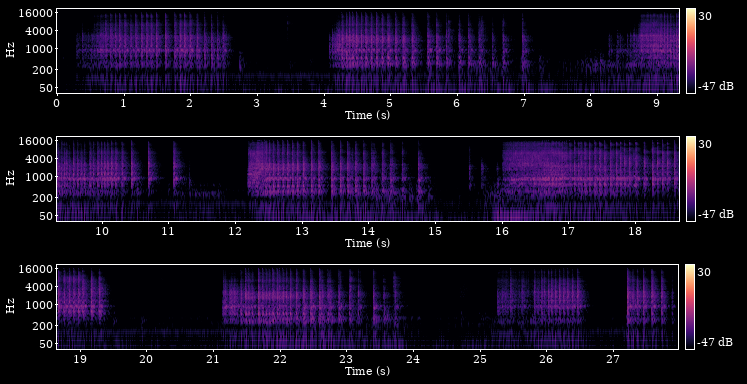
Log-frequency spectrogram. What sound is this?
Slow Creaking Stereo
Recording of a creaking chair. Good ambient character, a little noisy in the top end, ah well.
